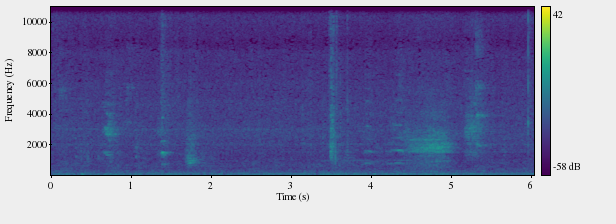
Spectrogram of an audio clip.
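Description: A few short, high bird calls, the longest about four and a half seconds in, mixed with several sharp clicks over a steady low rumble.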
